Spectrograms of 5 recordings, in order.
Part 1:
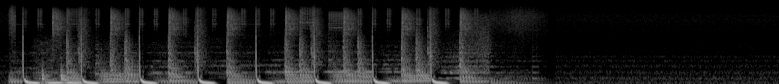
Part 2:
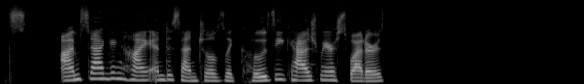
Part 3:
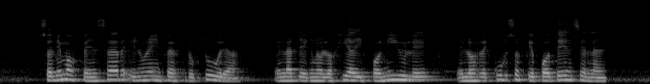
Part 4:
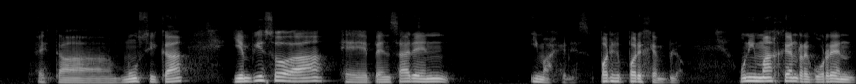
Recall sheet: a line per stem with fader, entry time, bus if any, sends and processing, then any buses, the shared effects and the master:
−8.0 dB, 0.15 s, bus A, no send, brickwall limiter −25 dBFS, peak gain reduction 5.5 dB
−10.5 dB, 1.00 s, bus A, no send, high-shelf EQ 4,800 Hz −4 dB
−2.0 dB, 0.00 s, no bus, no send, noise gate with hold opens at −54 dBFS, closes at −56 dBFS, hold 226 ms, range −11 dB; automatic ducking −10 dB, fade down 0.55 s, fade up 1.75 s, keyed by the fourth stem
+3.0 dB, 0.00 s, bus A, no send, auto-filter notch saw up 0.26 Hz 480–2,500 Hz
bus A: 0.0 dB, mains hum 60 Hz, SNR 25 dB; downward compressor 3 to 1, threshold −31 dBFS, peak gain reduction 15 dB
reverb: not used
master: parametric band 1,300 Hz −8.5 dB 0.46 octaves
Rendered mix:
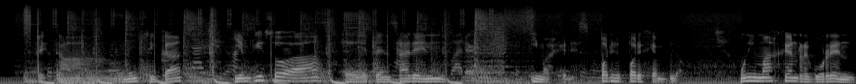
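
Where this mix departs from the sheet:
stem 1 −8.0 dB → +1.5 dB
stem 3 −2.0 dB → −8.5 dB

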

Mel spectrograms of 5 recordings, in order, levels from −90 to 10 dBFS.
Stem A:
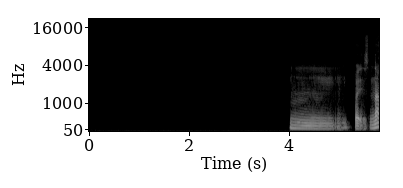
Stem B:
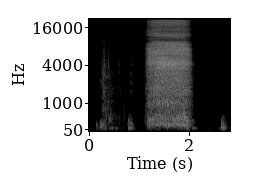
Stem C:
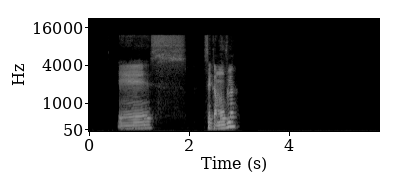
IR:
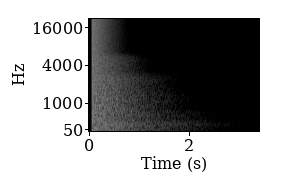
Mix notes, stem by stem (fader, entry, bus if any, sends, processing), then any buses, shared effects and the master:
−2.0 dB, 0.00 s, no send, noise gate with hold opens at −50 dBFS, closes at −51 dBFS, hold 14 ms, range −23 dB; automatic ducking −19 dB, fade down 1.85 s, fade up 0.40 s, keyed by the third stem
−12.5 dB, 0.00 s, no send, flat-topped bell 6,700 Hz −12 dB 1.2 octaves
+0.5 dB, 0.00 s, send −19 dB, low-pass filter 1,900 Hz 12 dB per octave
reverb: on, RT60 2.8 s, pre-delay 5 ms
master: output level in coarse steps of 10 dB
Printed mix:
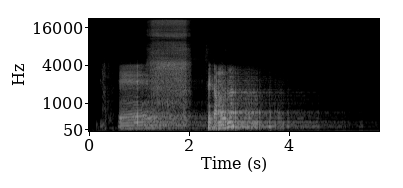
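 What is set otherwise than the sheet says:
stem A: muted
stem B −12.5 dB → −4.0 dB

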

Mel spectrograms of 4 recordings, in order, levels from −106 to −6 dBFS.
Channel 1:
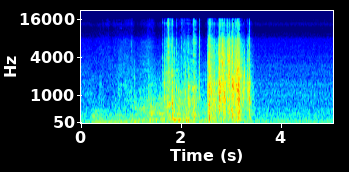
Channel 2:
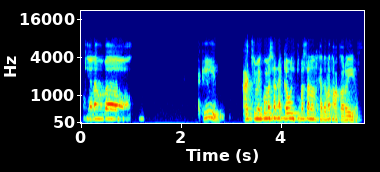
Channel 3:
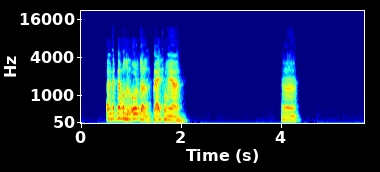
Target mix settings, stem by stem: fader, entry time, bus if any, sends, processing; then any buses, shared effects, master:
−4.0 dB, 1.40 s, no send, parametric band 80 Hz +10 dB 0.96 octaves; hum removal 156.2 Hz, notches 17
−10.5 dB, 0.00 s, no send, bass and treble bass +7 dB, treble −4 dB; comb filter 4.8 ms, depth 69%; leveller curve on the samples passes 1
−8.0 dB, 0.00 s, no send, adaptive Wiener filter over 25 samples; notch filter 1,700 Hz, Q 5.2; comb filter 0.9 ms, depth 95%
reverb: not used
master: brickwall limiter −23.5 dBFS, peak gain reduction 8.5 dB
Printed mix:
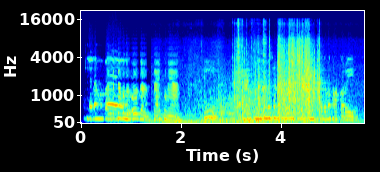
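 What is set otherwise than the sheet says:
stem 2 −10.5 dB → −18.5 dB
stem 3 −8.0 dB → −16.5 dB

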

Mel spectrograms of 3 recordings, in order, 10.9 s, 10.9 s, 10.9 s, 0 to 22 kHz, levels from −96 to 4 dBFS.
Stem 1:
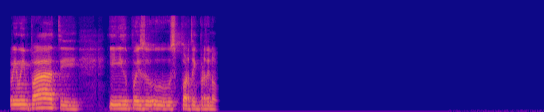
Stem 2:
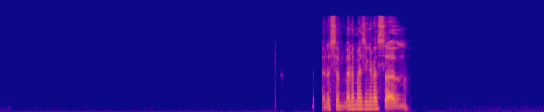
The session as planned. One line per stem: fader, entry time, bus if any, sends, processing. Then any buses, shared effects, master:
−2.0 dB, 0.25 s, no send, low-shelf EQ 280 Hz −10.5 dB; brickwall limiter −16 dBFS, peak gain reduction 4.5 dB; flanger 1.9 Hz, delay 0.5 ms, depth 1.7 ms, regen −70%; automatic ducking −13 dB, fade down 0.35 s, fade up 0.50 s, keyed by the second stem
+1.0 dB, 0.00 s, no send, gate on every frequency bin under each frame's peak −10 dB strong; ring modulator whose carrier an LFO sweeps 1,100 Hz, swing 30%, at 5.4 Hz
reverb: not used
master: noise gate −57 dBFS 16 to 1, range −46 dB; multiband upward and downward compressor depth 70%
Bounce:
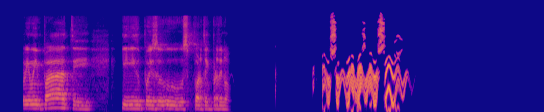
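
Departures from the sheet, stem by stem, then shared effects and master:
stem 2 +1.0 dB → +8.5 dB
master: missing multiband upward and downward compressor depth 70%

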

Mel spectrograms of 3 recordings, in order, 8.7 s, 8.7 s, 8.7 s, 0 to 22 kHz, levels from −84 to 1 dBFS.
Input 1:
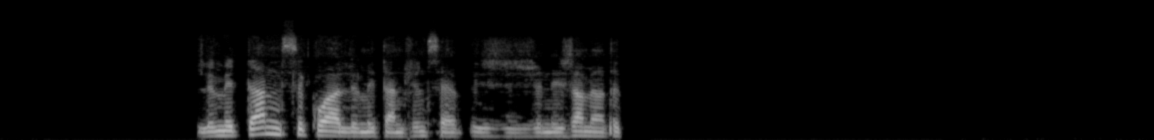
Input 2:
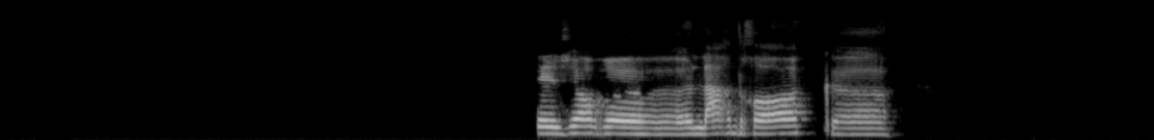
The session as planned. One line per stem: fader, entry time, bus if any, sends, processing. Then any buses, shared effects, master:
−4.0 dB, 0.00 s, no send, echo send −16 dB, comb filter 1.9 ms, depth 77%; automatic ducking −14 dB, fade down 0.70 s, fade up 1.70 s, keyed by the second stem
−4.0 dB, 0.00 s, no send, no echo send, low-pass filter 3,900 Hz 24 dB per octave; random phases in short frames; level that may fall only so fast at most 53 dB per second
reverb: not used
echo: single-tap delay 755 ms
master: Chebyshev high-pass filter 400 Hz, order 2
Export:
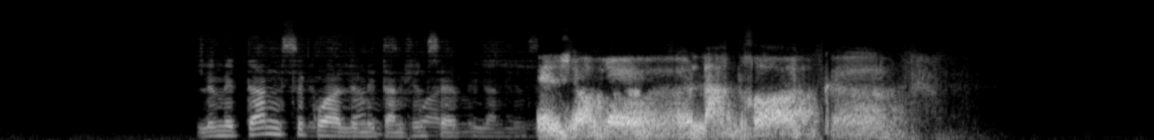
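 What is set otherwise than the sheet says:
stem 2 −4.0 dB → +7.0 dB
master: missing Chebyshev high-pass filter 400 Hz, order 2

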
